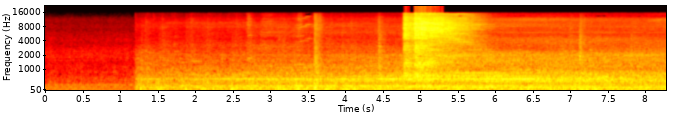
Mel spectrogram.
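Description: Konark Express passenger train running on the track, heard from on board. After a second of quiet the track noise comes in suddenly and stays steady, with a loud hissing surge about five seconds in.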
